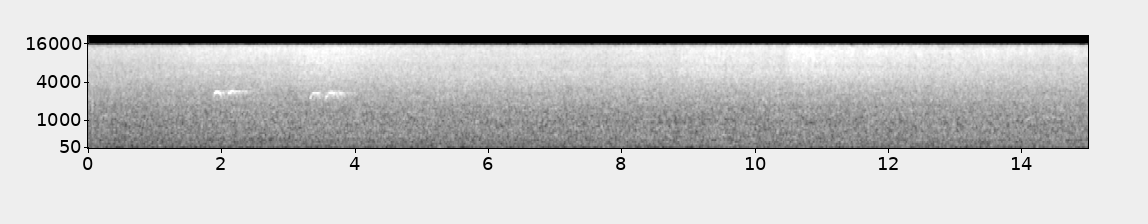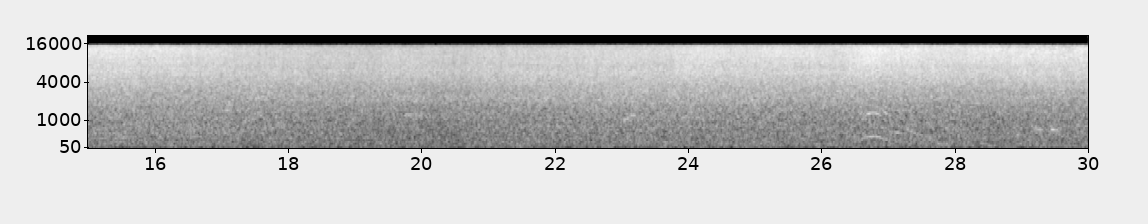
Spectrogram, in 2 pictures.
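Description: Steady rushing of a high waterfall's falling water, an even hiss that does not change. Two brief high chirps come through it about two and three and a half seconds in.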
